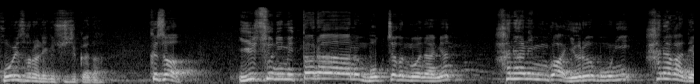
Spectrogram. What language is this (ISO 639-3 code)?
kor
